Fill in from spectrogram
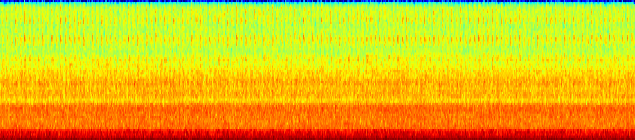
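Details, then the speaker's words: Curb-found Husky mower with a Briggs & Stratton Quattro engine, fitted with a new diaphragm and spark plug, a used muffler and a scavenged cable: a steady, even petrol drone with a clean fixed tone and no misses or knocks. Running normally, needs a tune-up. "So it runs pretty good. Just needs a tune-up and a wash."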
